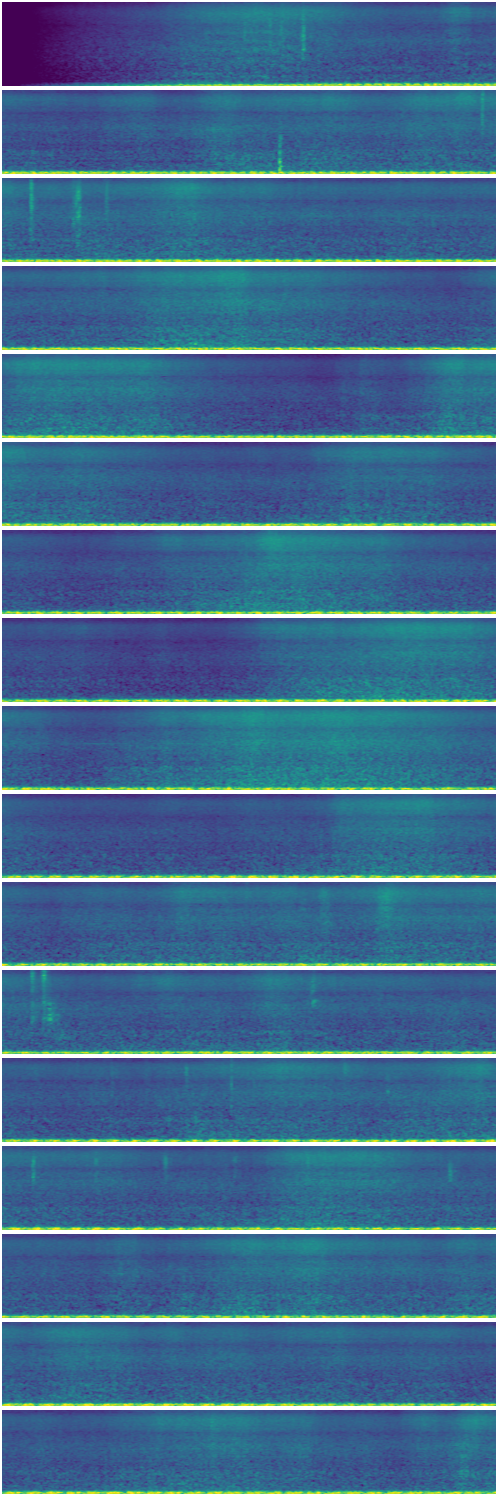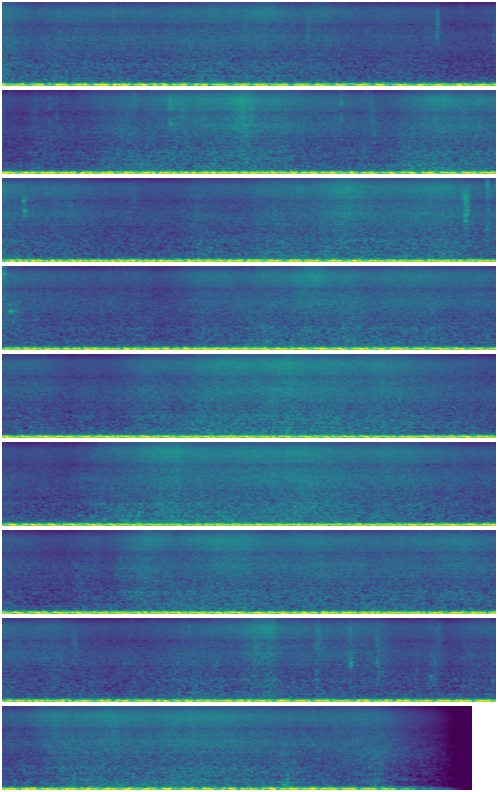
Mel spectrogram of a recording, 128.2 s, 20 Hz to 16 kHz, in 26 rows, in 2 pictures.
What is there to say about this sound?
Inside Passage 1
Recorded on the BC Ferry - Inside Passage Route August 2017 using an Zoom H4n. The audio sounds unbalanced.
